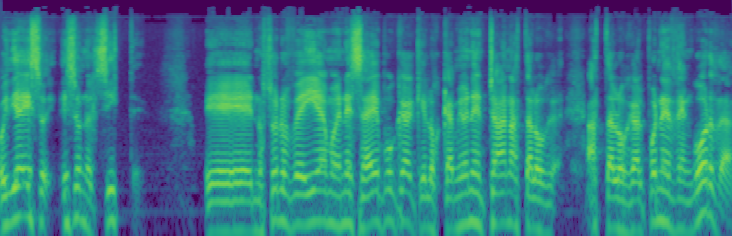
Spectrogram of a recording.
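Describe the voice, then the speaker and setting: Bright and sharp in tone, a man speaks with fairly even intonation in a dry, close sound with no echo. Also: medium pitch for a man, moderate pace. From Chile. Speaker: veterinarian and pig production consultant. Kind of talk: interview.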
